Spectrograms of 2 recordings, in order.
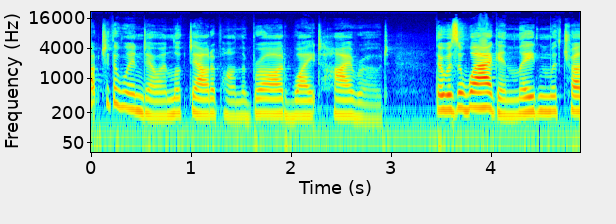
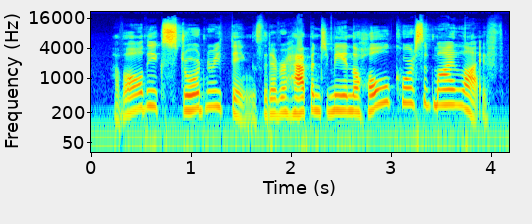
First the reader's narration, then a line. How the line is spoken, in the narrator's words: said Mr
